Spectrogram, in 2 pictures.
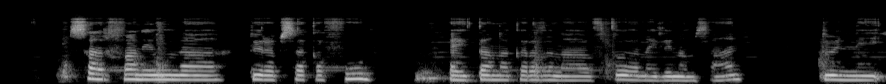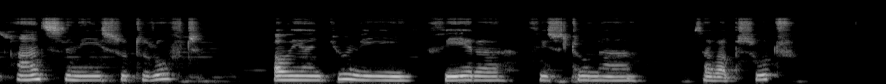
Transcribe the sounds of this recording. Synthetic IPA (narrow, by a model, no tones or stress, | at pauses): saɾifaneunət̪ueɾəpi̥sakafunə̥ | ait̪anəkaɾazanəfi̥t̪oanailenamiz̥ani̥ | t̪ujniant͡sinisuʈ͡ʂuɾuviʈ͡ʂə̥ | awianikʲuniv̥eɾəv̥isu̥ʈ͡ʂunə | z̥avəpi̥suʈ͡ʂu̥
